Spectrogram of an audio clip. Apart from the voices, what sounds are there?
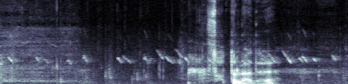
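chickens and chicks clucking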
